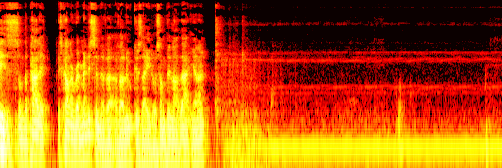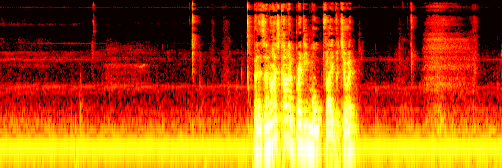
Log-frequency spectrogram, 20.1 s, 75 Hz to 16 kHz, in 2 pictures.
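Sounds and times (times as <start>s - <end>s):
low hum: 4.4s - 20.0s.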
